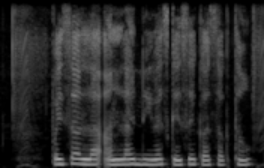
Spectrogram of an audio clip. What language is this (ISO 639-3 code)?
hne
